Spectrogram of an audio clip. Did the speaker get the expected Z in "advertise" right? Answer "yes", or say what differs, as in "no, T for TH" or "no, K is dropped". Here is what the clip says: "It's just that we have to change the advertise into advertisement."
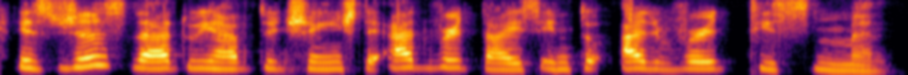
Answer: no, S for Z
